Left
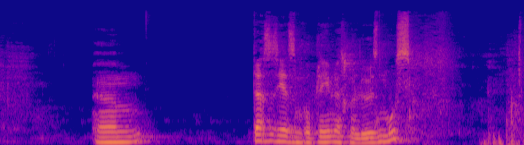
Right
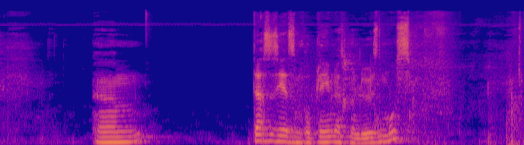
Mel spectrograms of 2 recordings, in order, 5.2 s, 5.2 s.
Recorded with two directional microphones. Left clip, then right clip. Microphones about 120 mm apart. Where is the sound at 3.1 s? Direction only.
35° left (ahead or behind).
